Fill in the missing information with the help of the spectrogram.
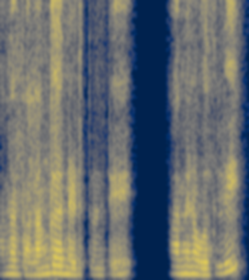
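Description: Woman storyteller, measured scripted narration of a romance. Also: mid-range voice, little pitch movement, gravelly, mellow.

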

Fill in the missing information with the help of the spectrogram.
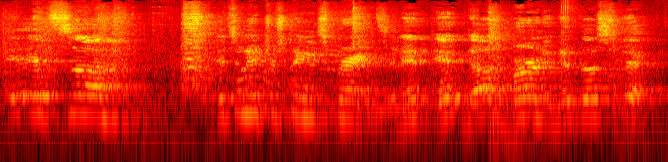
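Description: A man's voice: extremely high pitch, moderate pace. A man in his thirties, a professor talking informally to a class while in pain, his mouth numb and burning from spicy food. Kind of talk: informal demonstration talk to a class. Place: lecture hall, standing at the front. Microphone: distant camera microphone. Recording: echoey, noisy lecture hall from far off.

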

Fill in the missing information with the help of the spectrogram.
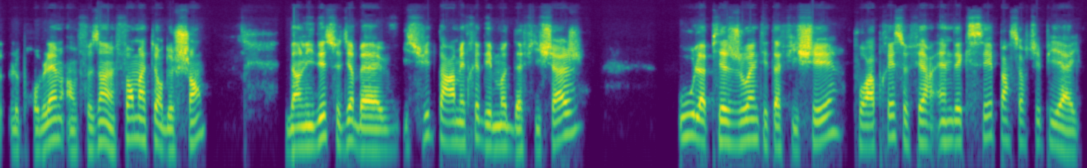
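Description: Man, thirties, low voice, meetup presenter, many fillers and restarts, webcam mic. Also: a bit bright, dry recording, dull audio. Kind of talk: conference talk over slides. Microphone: webcam on a video call.

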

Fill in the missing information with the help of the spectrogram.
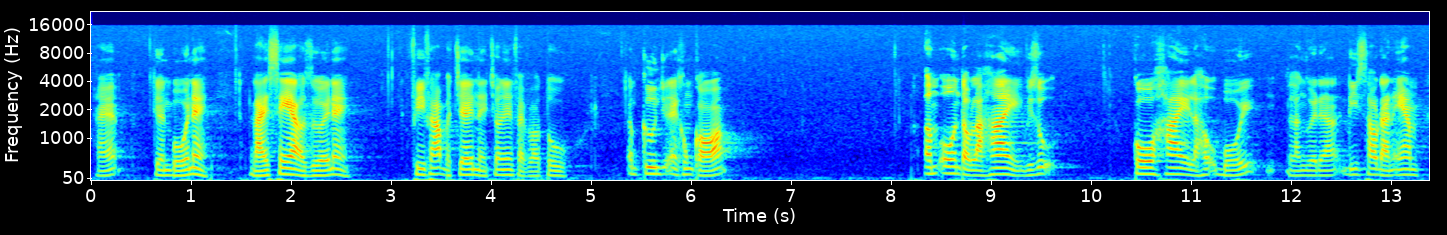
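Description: A man's voice: mid-range voice, normal speed, long pauses. A man giving a recorded online lesson as a Japanese teacher, explaining patiently and often stopping to ask rhetorical check questions.

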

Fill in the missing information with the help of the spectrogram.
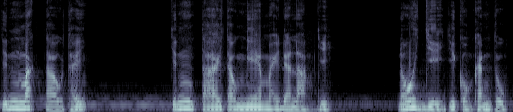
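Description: A man's voice: medium pitch, sing-song, normal speed, darkish tone, faint music behind, close to an everyday voice. A man voicing a stern, vengeful older mistress of a magistrate's house, harsh and threatening. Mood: furious.

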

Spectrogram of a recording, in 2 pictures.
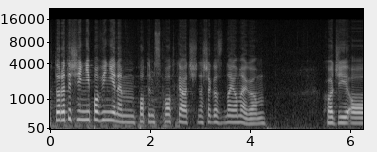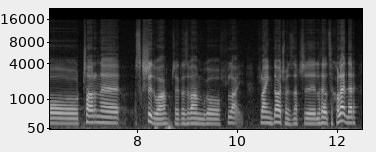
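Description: Man, high bright clear voice, unhurried let's-play commentary, taunts foes, faint music under. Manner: swears and taunts enemies while playing. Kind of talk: casual gameplay commentary.

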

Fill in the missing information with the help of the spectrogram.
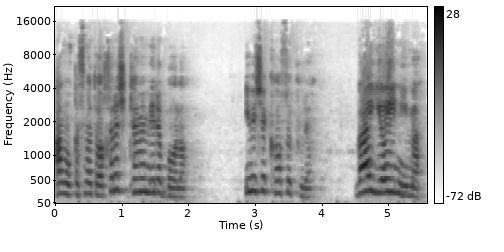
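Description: A woman teaching literacy in a classroom, speaking with an Afghan Dari accent, patiently repeating herself and sounding out letters slowly. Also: a little high, sharp tone. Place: classroom with a board.

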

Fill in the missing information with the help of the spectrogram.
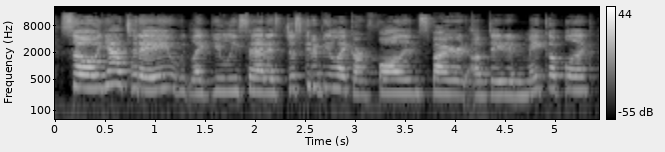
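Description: A chatty YouTuber in her twenties talks casually in her bedroom, using "like" constantly as filler. Her high voice moves at a normal speed, recorded on a phone camera in an echoey room.

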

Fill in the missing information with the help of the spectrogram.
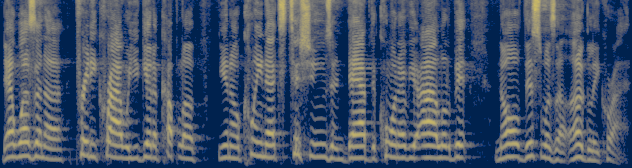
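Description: A pastor delivers a sermon with emphatic, repeated refrains that drive each point home. The voice sits in a middle pitch. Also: a little fast, few pauses, a little mellow. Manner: emphatic, repetitive preaching with refrains.

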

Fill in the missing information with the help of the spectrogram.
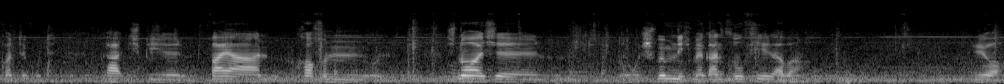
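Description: A man in his thirties talks in a relaxed, easygoing way while sitting on the deck of a sailboat. His voice sits mid-range, and heavy wind and boat noise roar on the camera's track. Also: mid-range voice, slow, pauses often. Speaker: sailing vlog co-host. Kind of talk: casual chat.

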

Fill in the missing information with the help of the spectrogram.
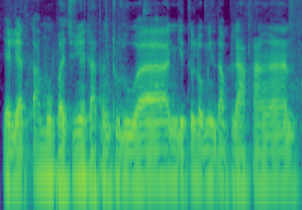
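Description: A man's voice: deep voice, monotone, normal speed, slight background noise. A man, teasing and playfully coaxing his family while filming a casual home video on a handheld phone.

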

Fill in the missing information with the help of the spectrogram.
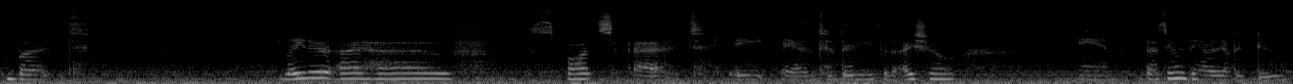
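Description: A woman's voice: a little high, steady tone, slow, long pauses. A young woman in her twenties giving casual, matter-of-fact vlog updates about her work day, often dropping to a half-whisper, filmed on a phone at arm's length in a small ship cabin. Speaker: cruise ship dancer vlogger. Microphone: phone held at arm's length. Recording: noisy phone vlog audio.

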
